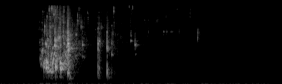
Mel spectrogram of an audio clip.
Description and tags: Water bubble 7
bubble, splash, Water, water-drops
